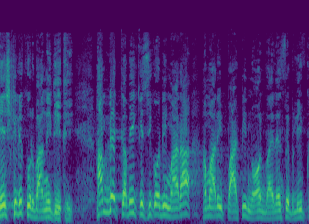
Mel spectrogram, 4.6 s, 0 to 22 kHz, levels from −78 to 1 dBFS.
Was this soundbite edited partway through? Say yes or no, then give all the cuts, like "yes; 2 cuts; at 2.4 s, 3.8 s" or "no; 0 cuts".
no; 0 cuts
